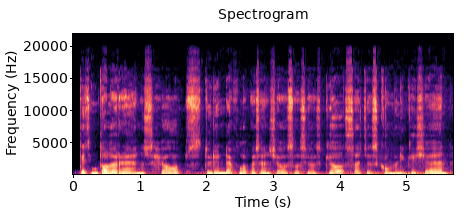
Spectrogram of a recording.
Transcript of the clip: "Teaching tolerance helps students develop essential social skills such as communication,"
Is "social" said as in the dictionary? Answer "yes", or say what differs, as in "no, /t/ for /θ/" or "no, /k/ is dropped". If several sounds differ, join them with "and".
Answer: no, /s/ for /ʃ/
